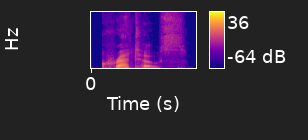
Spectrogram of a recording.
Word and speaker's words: Kratos: to the column and fun fact it's actually pronounced kratos fun fact for the day guys that's it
